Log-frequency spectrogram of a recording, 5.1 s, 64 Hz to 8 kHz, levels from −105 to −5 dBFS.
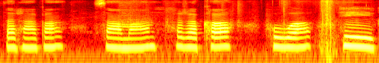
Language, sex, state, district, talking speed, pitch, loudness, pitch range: Hindi, female, Madhya Pradesh, Bhopal, 70 wpm, 225 Hz, -18 LUFS, 215-230 Hz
